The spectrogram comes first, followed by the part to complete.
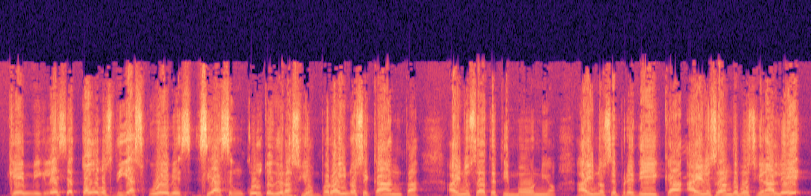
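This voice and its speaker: A middle-aged man from the Dominican Republic with a Dominican accent, preaching a sermon and acting out the voices of the people he quotes. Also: a little high. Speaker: pastor.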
